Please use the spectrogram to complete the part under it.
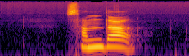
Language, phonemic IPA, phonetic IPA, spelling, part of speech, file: Tamil, /tʃɐnd̪ɑː/, [sɐn̪d̪äː], சந்தா, noun, Ta-சந்தா.ogg
- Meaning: 1. subscription 2. instalment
